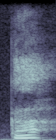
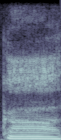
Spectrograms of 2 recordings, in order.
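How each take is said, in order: First: The syllable is said in the tho tone. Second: The syllable is said in the saman tone. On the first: "ไม่โท" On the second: "สิ่งสามัญ"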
